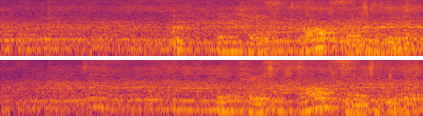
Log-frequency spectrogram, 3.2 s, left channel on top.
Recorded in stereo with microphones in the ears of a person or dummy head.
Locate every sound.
1.6 s a man speaking: 85° right, 5.5 m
